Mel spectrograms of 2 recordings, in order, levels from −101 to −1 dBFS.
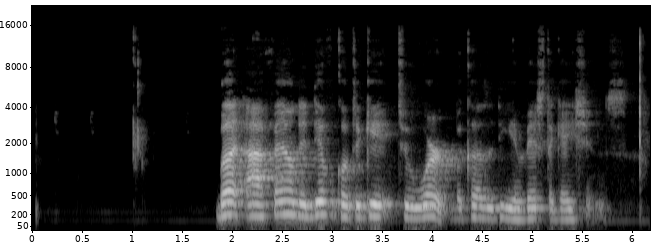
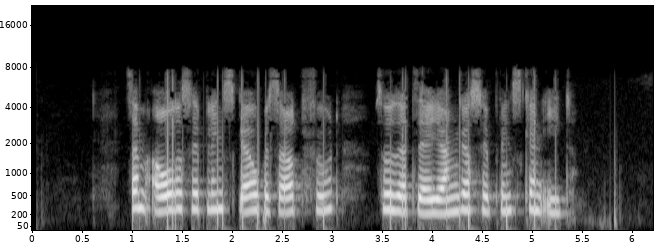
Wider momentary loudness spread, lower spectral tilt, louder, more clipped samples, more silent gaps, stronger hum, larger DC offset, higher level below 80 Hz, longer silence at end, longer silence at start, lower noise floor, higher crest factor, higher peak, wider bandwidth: first, 14 LU vs 9 LU; about the same, -5.5 dB/octave vs -5.5 dB/octave; second, -33 LUFS vs -19 LUFS; neither; neither; neither; neither; second, -78 dBFS vs -52 dBFS; second, 0.3 s vs 0.9 s; about the same, 1 s vs 1 s; first, under -90 dBFS vs -75 dBFS; first, 22 dB vs 16 dB; second, -12 dBFS vs -4 dBFS; first, 15 kHz vs 8 kHz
